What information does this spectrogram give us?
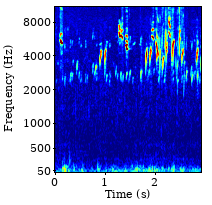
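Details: Caged female European goldfinch singing softly: scattered high chirps and sharp tinkling notes building into a quicker twitter, over quiet low background noise.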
